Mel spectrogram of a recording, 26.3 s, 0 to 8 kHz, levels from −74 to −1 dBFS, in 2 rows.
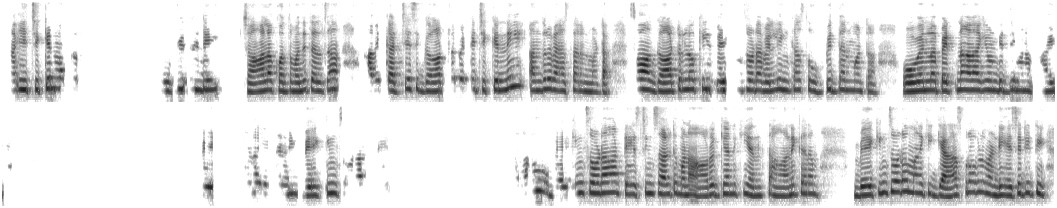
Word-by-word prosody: ఆహ్, 255 - -2
ఈ - - +7
చికెన్ 295 +3 +2
ముక్కలు 290 +12 -5 1.1
ఓకేనండి 260 +1 -1 0.5
చాలా 225 +4 +5
కొంతమంది 235 +1 +2
తెలుసా! 240 +2 0 0.5
అవి - - +1
కట్ 235 -1 +2
చేసి 285 0 -1
గాట్లు 235 +5 +1
పెట్టి 280 0 -5
చికెనుని 255 +4 +1 0.3
అందులో 265 +3 +1
వేస్తారన్నమాట. 230 -3 -2 0.4
సో, - - -15
ఆ - - +11 0.2
గాటుల్లోకి 270 +5 +3
బేకింగ్ 240 +1 -1
సోడా 250 -1 +2
వెళ్లి 240 +4 0
ఇంకాస్త 260 +1 -5
ఉబ్బిద్దన్నమాట 245 +2 -3 0.5
ఓవెన్‌లో 245 +2 +5
పెట్టినా 245 +3 +2
అలాగే 255 0 +2
ఉండుద్ది. 250 0 -2
మనం 235 -1 -2
ఫ్రై 220 +1 -1
చేసి 400 - -22 2.4
బేకింగ్ 435 -9 -4
సోడా 290 0 -9
ఏంటండీ? 255 0 -8 0.2
బేకింగ్ 225 +5 0
సోడాంటే 265 +1 -9 1.8
కాదు. 335 - -3 0.2
బేకింగ్ 220 +6 -4
సోడా, 280 0 +5 0.2
టేస్టింగ్ 255 +2 -2
సాల్ట్ 255 +1 +3
మన 235 - +3 0.2
ఆరోగ్యానికి 250 +3 -1
ఎంత 215 +1 -5
హానికరం. 245 +5 -1 0.6
బేకింగ్ 235 +6 +2
సోడా 310 +1 +3
మనకి 275 -2 -2
గ్యాస్ 205 +3 +4
ప్రాబ్లమండి. 295 -7 0
ఎసిడిటీ. 270 +3 0
255 Hz, 115 wpm, -21 LUFS, 230-275 Hz, 2.4 s, ఆ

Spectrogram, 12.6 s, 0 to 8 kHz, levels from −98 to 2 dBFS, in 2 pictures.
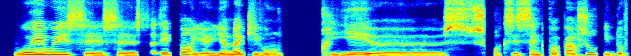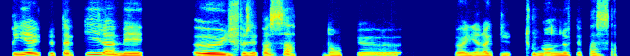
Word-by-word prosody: Oui, 255 +8 +6
oui, 275 -2 +5
c'est 180 -7 +1
c'est 170 -1 -1
ça 195 +3 -6
dépend. 220 +3 -1
Il 200 -3 -2
y 185 - 0
en - - +1
il 170 - 0
y 200 - +3
en 200 - +2
a 215 - +6
qui 205 -1 -4
vont 195 -1 -3 0.4
prier, 205 0 +1
heu 160 -2 -3
heu, - - -8
je 170 - +4
crois 185 -3 -11
que - - -6
c'est 180 - -1
5 200 +3 +1
fois 200 -2 -2
par 205 0 0
jour 245 +3 -3
qu'ils 205 -5 -7
doivent 200 -1 -1
prier 210 +2 +1
avec 210 -2 0
le 175 - -8
tapis, 235 +6 -4
là 210 -1 -1
mais 170 -3 -1 0.5
eux, 205 +3 +8
ils 185 -4 -1
faisaient 170 -3 -5
pas 185 +1 -5
ça. 185 -2 -3 0.3
Donc 165 -1 -8 0.2
heu, 150 -1 -10 0.6
tu - - -12
vois? 175 - -4
Il 170 - -6
y 160 - -7
en - - -8
a 170 - -3
qui 160 -3 -13
tout 200 - -10
le 180 - -6
monde 185 -1 -5
ne 170 - -1
fait - - -13
pas 175 - -9
ça. 175 - -7
190 Hz, 260 wpm, -20 LUFS, 170-210 Hz, 0.6 s, eux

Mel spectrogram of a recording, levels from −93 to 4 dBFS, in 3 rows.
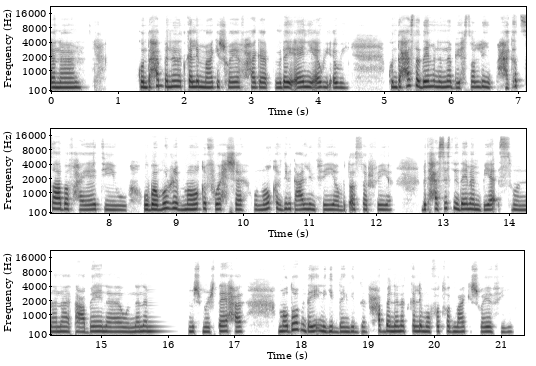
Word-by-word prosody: أنا 225 0 +3 0.8
كنت 245 -1 +4
حابة 285 0 0
إن 255 - +4
أنا 270 - +4
أتكلِّم 255 -2 +4
معاكِ 230 +2 +1
شويّة 235 -1 -1
في 235 - -12
حاجة 230 -1 -2
مضايقاني 235 +1 +4
أوي، 230 0 0
أوي. 220 -1 0 0.6
كنت 245 0 +2
حاسّة 295 +2 +2
دايمًا 255 +1 +6
إن 250 - +2
أنا 245 +1 +3
بيحصل 240 +1 -3
لي 245 -2 -1
حاجات 270 +7 -5
صعبة 255 -3 +5
في 240 - -17
حياتي، 215 0 -3
و 200 -1 -7 0.2
وبامُر 235 +5 +6
بمواقف 235 +3 +2
وِحشة، 225 -2 0
والمواقف 235 +4 -2
دي 245 +3 -2
بتعلِّم 225 0 -1
فيّا 220 0 -2
وبتأثّر 225 +3 -5
فيّا، 220 -1 -4 0.4
بتحسّسني 255 +3 -1
دايمًا 240 0 +4
بيأس، 220 0 -2
وإن 210 -1 -3
أنا 220 0 -2
تعبانة، 220 0 -2
وإن 210 +1 -3
أنا 225 0 -1 0.5
مش 220 0 -4
مرتاحة. 225 +1 -3 0.6
الموضوع 240 +7 +3
مضايقني 240 -2 +1
جدًا، 215 -1 -3
جدًا، 215 0 -4
حابّة 245 +1 -3
إن 230 - +3
أنا 235 +1 +2
أتكلِّم 235 0 -1
وأفضفض 225 0 -4
معاكِ 220 +1 -2
شويّة 220 +1 -2
فيه. 210 0 -14
230 Hz, 155 wpm, -23 LUFS, 220-245 Hz, 0.8 s, دايمًا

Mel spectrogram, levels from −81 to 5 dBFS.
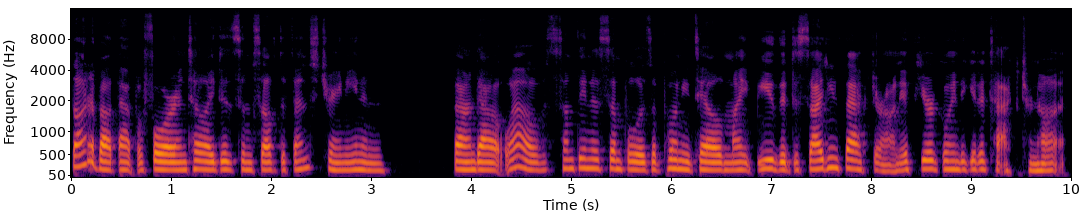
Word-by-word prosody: thought 240 +3 +1
about 170 -3 +3
that 170 -3 -1
before, 165 +2 +4
until 165 +2 +1
I 170 - +4
did 170 0 0
some 175 -2 -2
self-defense 175 +5 -3
training 170 -3 -1
and 155 -2 -3 0.7
found 170 -1 +3
out, 165 -2 +3
wow, 180 -6 0
something 195 +4 -3
as 195 -1 -2
simple 180 -3 +1
as 165 +1 0
a 170 - 0
ponytail 170 -2 +2
might 160 0 -2
be 190 +3 +1
the 170 -2 +2
deciding 185 +6 0
factor 180 -5 -1
on 135 +2 -5
if 170 +2 -5
you're 185 -1 +3
going 180 +1 -1
to 170 - -2
get 180 +1 -4
attacked 170 -5 -6
or - - -3
not. 150 +1 -1
170 Hz, 205 wpm, -24 LUFS, 165-185 Hz, 0.7 s, before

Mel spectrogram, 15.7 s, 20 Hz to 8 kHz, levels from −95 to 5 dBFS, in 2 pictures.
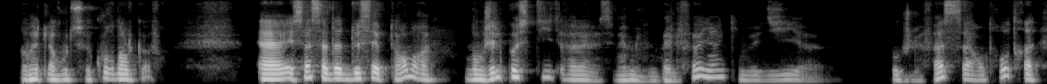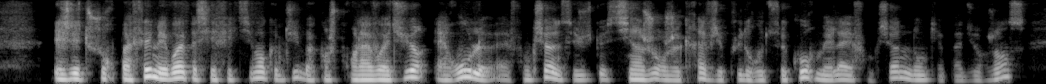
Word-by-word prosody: remettre 140 +2 +1
la - - +3
roue 135 - -3
de 130 - -8
secours 130 +4 -5
dans 145 - +3
le 135 - -3
coffre. - - -17 0.7
Heu, 140 +1 +9
et - - +4
ça, 180 - +2
ça 180 -3 +4
date 150 -2 +3
de 155 - +2
septembre 155 -2 0 0.2
donc 135 -1 +1
j'ai 155 - +3
le 180 - -2
post-it, 190 -3 -3
heu 130 -3 -5
c'est 105 - -23
même 120 +1 -5
une 105 -1 -14
belle 110 -1 -9
feuille 200 - -4
hein 200 +1 -6
qui 195 -10 -18
me 120 0 -12
dit, 125 +2 -12
heu: - - -19 0.6
«Faut 125 - -6
que 115 - -17
je 110 - -21
le 110 - -20
fasse, 175 - -3
ça» 140 -3 -5
entre 125 +9 -12
autres 145 - -2 0.5
et 140 - +5
je 140 - +2
l'ai 150 - +7
toujours 150 +1 -5
pas 135 -2 +4
fait 210 +9 +8
mais 160 - +10
ouais, 170 +4 +8
parce 135 -3 -4
qu'effectivement 130 +6 -3
comme 130 - -8
tu 150 +9 -8
dis: - - -7
«Bah, 125 - -4
quand 125 - -5
je 125 - -12
prends 130 - -4
la 125 0 +6
voiture, 130 +10 +3
elle 125 -5 -5
roule, 150 -4 +4
elle 125 -2 -13
fonctionne». 135 +7 -1
C'est 125 0 -9
juste 125 +1 -10
que 135 - -7
si 135 +1 -4
un 135 - +4
jour 135 -1 -2
je 120 - -3
crève, 155 +3 -5
j'ai 115 - -9
plus 130 - -11
de - - -4
roue 115 0 -6
de 115 - -13
secours, 170 +9 -2
mais 125 -3 -3
là, 130 - -2
elle 125 - -3
fonctionne 155 - -7
donc 125 0 -5
il - - -23
y - - -20
a - - -41
pas 110 - -18
d'urgence 125 - -10
135 Hz, 325 wpm, -25 LUFS, 125-155 Hz, 0.7 s, mais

